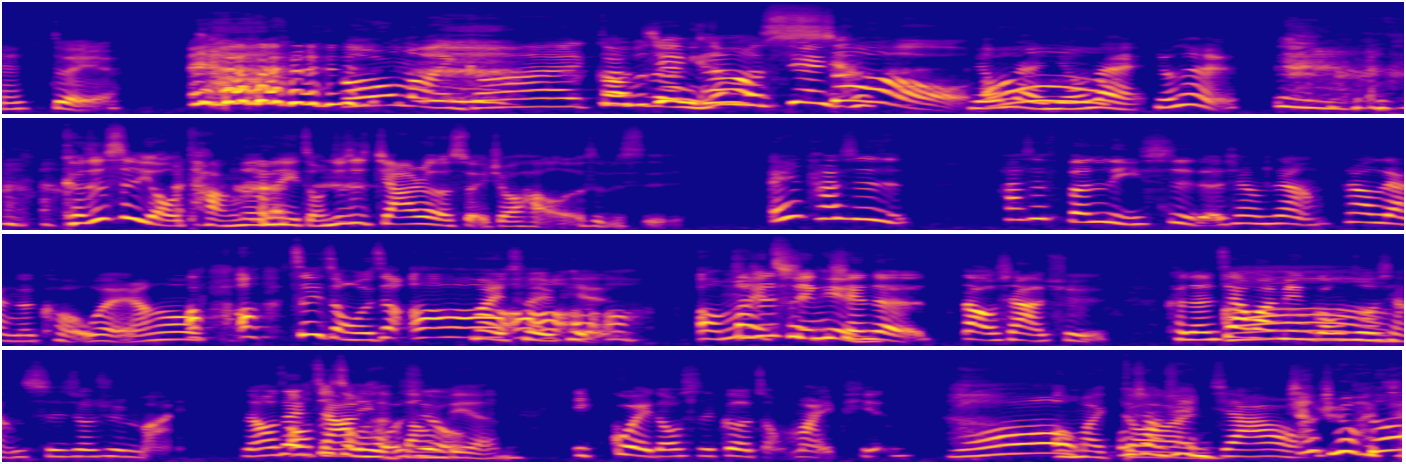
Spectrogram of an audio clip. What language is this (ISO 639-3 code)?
zho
